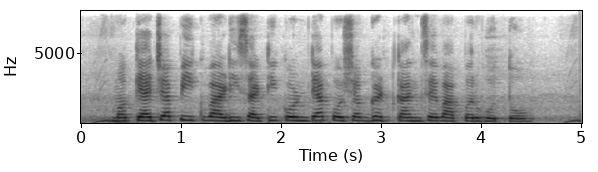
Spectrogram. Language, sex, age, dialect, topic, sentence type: Marathi, female, 31-35, Standard Marathi, agriculture, question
